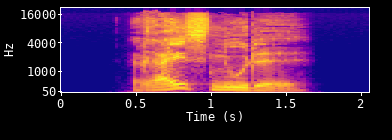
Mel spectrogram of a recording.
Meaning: rice noodle
- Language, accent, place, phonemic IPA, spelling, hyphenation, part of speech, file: German, Germany, Berlin, /ˈʁaɪ̯sˌnuːdl̩/, Reisnudel, Reis‧nu‧del, noun, De-Reisnudel.ogg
